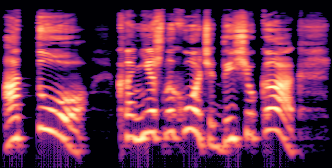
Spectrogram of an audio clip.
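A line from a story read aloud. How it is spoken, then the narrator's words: Joyful bark. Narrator (Russian): Он радостно гаркнул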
